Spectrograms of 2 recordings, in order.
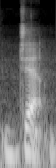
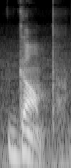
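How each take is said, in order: First: The word begins with a J sound. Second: The word begins with a hard G sound. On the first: The speaker calls it right. "J does not say G, right? J always says J" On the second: The speaker calls it wrong. "I noticed that you read jump, gump, right?"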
